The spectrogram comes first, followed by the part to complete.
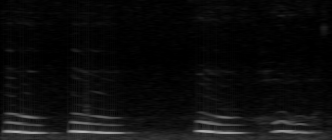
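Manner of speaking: high loud hooting owl; high owl hoots. Acted. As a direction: hoot like an owl in the dark.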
